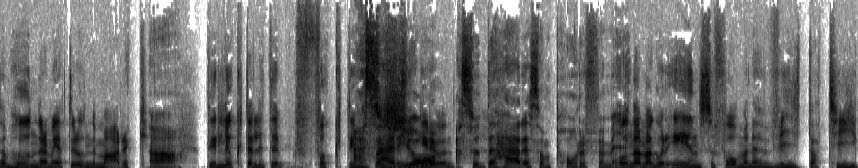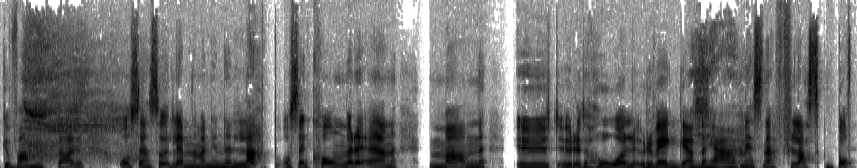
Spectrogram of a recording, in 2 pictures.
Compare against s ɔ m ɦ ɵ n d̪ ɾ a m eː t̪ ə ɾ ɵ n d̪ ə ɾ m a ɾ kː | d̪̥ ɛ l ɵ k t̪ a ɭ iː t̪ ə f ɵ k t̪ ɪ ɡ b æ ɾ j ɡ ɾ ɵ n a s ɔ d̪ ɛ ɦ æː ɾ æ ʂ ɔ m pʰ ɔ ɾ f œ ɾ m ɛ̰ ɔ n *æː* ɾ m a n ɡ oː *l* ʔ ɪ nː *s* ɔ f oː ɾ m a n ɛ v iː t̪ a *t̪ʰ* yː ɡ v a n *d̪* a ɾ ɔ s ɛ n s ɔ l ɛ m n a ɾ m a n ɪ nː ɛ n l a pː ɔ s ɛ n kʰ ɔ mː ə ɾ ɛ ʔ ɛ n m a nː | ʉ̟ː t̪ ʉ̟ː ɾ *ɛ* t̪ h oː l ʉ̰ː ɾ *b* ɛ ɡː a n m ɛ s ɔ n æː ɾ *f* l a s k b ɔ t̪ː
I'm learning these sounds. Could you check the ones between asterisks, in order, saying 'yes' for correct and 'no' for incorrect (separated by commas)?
no, no, yes, yes, no, yes, no, yes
